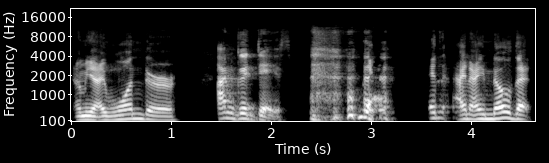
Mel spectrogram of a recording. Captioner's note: laughter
